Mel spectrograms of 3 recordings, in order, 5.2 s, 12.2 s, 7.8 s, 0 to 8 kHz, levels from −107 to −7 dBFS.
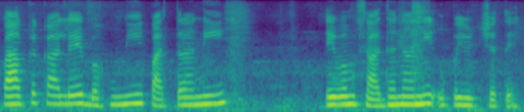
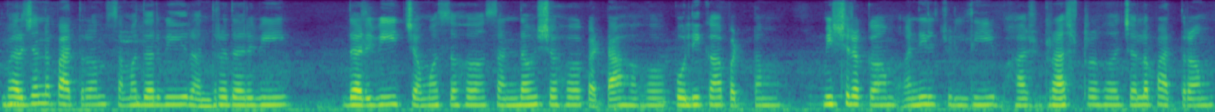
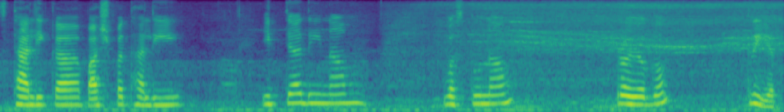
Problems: background sounds at intervals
